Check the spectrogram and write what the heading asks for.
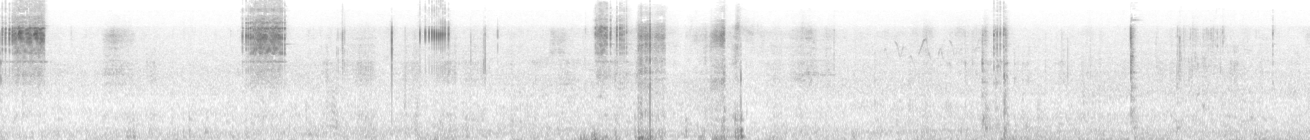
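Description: Close handling noise from an angler working a spinning rod and reel, his sleeve rubbing against the microphone: scattered rustles and clicks, with a cluster of heavy knocks about six to seven and a half seconds in.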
